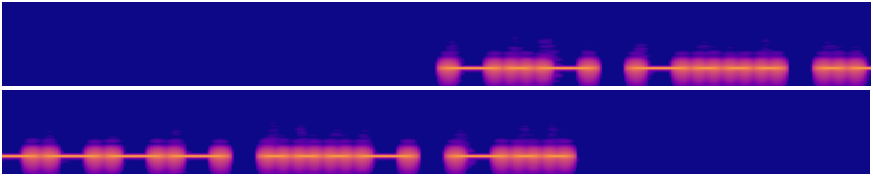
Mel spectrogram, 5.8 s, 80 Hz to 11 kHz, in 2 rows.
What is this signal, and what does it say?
Morse code, heard as a keyed tone, about 22 wpm, 700 Hz. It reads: KB1VD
